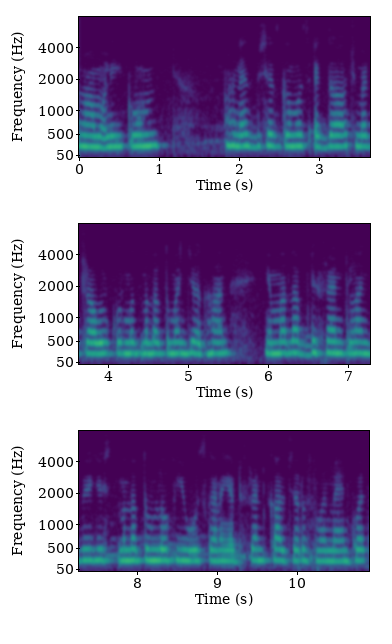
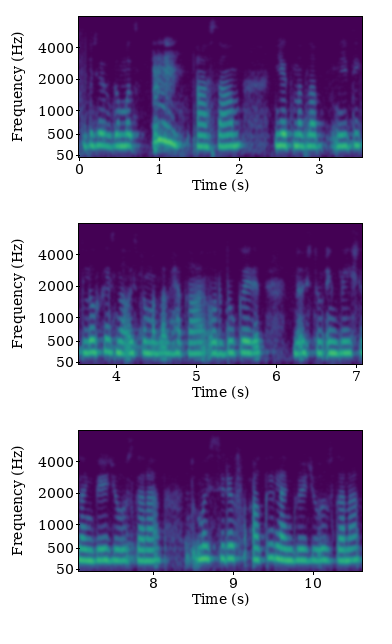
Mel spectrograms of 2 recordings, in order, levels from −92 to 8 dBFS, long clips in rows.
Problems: low volume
